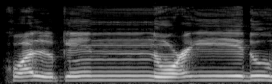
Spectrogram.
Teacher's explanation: پہ آواز ساکن ہو جائے، خل، قاف پر مستعلیہ تنوین منون، تنوین کے بعد حروف یرملون میں سے نون آنے کی وجہ سے ادغام مع غنہ ہوگا ، نون مشدد میں ہمیشہ غنہ ہوگا، عین متحرک، یا ساکن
